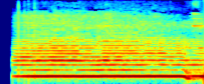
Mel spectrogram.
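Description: A male bhajan singer holds one long, steady, loud note through a microphone and PA system. Near the end it breaks into a downward-bending ornament.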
